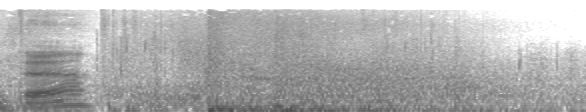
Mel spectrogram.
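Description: A heavy thud booms and rumbles low.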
